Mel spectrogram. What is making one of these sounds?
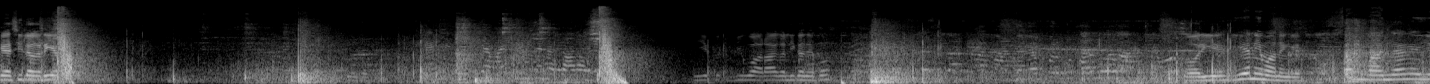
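Sharp bangs ring out and echo between buildings.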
